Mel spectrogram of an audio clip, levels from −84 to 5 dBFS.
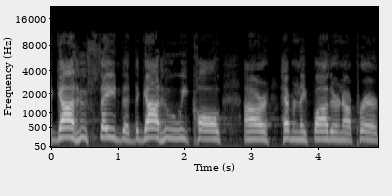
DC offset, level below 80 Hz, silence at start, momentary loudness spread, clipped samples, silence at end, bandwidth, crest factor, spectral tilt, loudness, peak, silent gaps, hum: under 0.1%; -68 dBFS; 0 s; 11 LU; under 0.1%; 0 s; 11.5 kHz; 20 dB; -6 dB/octave; -26 LUFS; -6 dBFS; none; none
